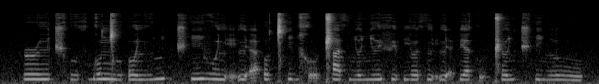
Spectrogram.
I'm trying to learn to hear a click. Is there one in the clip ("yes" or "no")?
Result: yes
